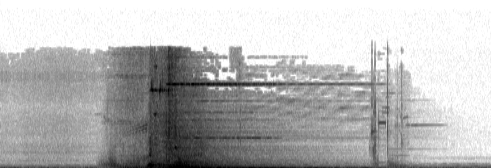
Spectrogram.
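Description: A soft rushing whoosh swells and fades as a game menu changes.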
